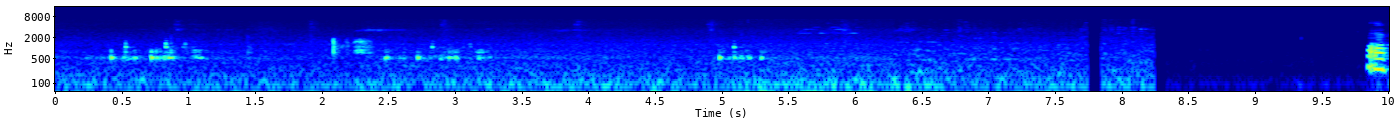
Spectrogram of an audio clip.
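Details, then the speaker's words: Irregular bubbling pops over a noisy chest sound on stethoscope auscultation: coarse crackles (crepitations), characteristically heard in pneumonia in children, from air moving through airway secretions. "in children Co crepitation are easily Audible and characteristically seen audible in the pneumonia now here course repetition it resemble like bubbling sound"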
